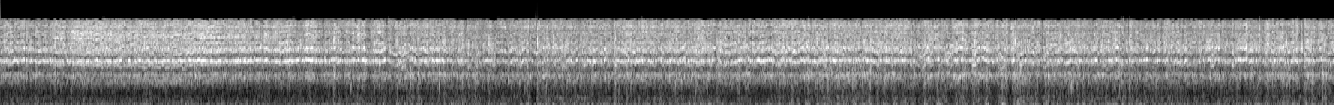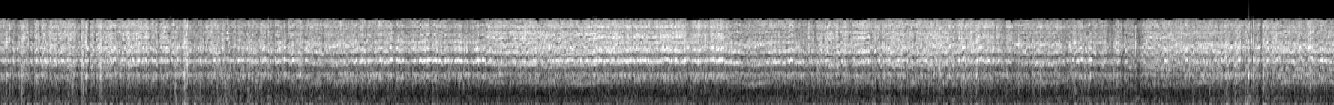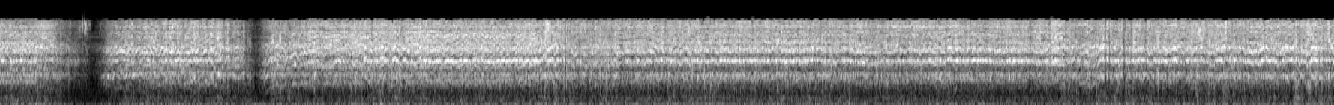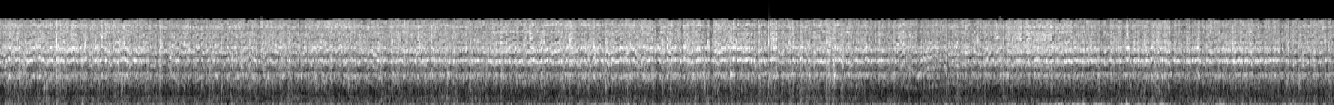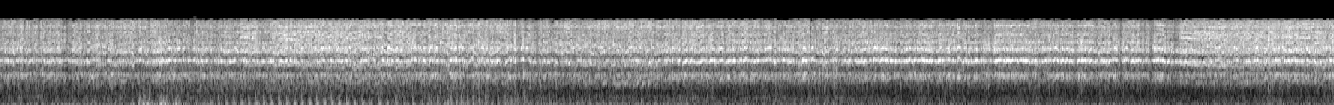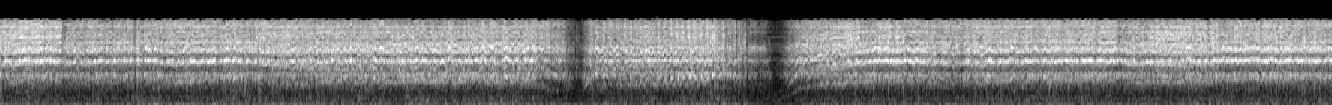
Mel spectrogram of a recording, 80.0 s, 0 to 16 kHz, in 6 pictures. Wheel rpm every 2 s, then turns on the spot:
220, 230, 220, 230, 240, 230, 230, 220, 230, 220, 230, 220, 200, 140, 140, 210, 230, 230, 230, 240, 230, 220, 220, 230, 200, 230, 230, 230, 220, 220, 230, 240, 220, 220, 220, 190, 140, 160, 220, 230.
none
